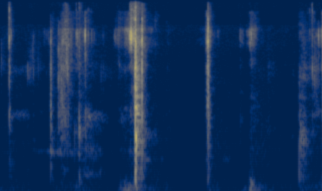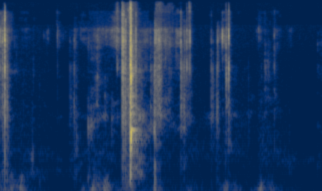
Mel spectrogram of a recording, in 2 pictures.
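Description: Tennis balls struck by rackets and bouncing on a hard court during a baseline rally. The two loudest are sharp racket hits, about a second in and again about three seconds later, with fainter hits and bounces between them.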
